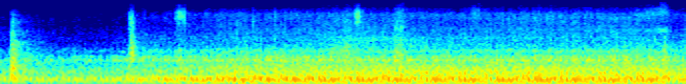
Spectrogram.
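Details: Car suspected of head gasket failure, cranked after a visual check that everything was plugged in, catches into an uneven, lumpy hunting idle, not running on all four cylinders; rough idle, misfire, cause unconfirmed.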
